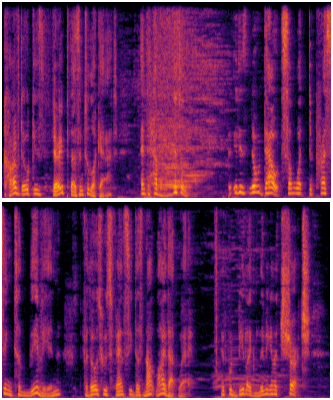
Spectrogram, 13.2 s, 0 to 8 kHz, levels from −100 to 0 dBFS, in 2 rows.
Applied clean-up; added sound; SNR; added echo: classical method log-MMSE.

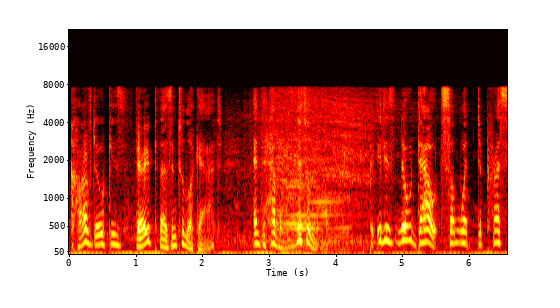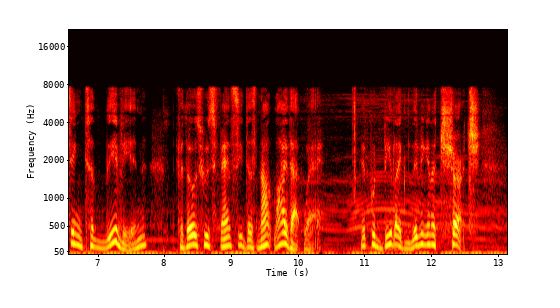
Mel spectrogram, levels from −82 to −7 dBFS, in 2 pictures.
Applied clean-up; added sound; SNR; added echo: none; Motorcycle / Engine; 14 dB; none.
